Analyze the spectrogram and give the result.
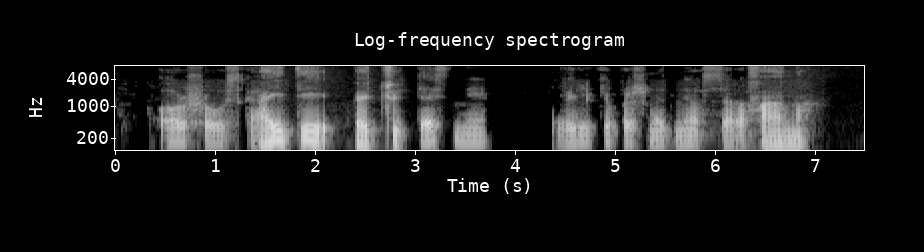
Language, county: Lithuanian, Kaunas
